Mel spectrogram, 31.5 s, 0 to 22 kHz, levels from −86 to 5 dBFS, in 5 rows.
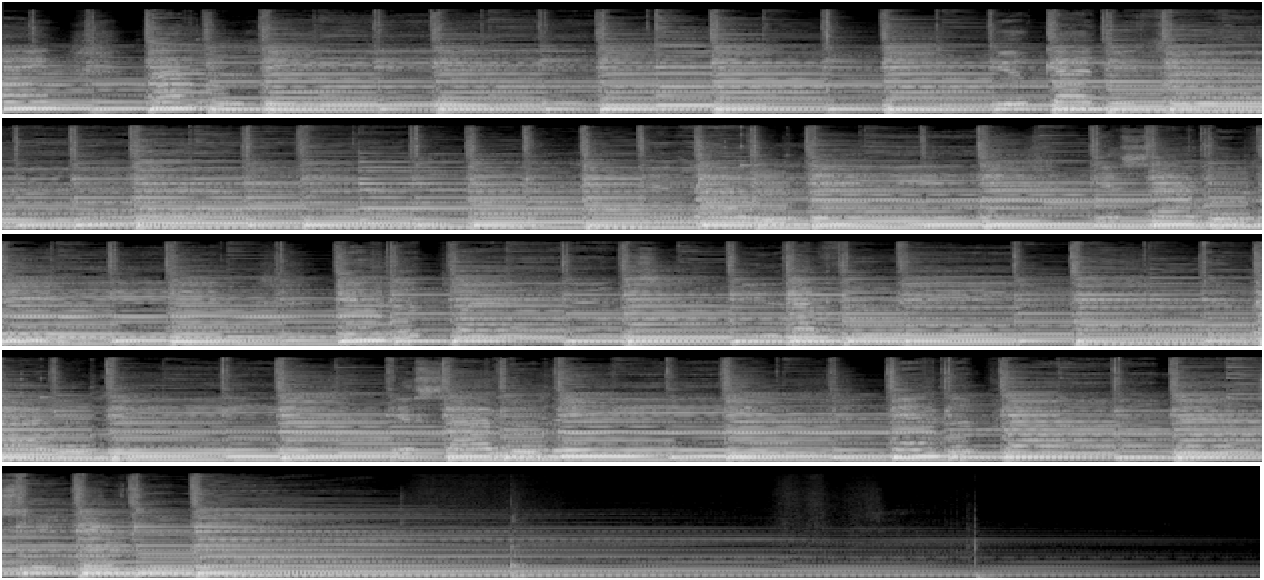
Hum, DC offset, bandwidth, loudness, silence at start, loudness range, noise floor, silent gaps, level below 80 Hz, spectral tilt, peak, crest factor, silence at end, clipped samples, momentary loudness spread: none; under 0.1%; 16.5 kHz; -15 LUFS; 0 s; 4 LU; -47 dBFS; none; -52 dBFS; -6.5 dB/octave; 0 dBFS; 14 dB; 1.2 s; under 0.1%; 7 LU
